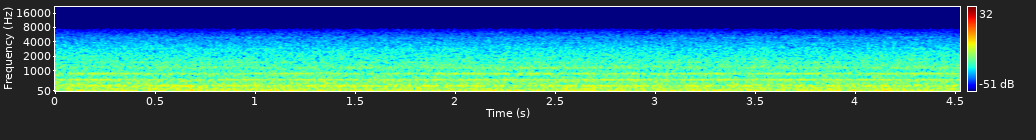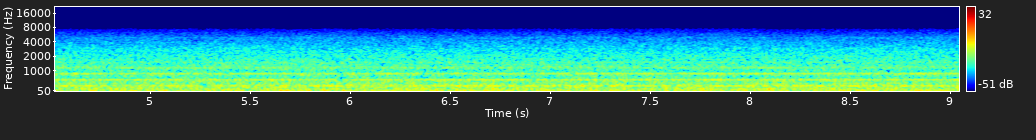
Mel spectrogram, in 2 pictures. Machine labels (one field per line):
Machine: fan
